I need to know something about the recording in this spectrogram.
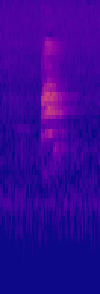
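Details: Silver tabby cat named Sushi talks to the camera with a cute voice while brown tabby Chai shows a flehmen response behind her; one short, bright meow of about a third of a second rises quickly and fades, in a quiet room.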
